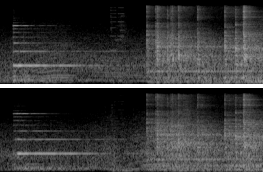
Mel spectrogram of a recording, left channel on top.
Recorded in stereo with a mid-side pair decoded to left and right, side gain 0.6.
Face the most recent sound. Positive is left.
turn(degrees=25)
